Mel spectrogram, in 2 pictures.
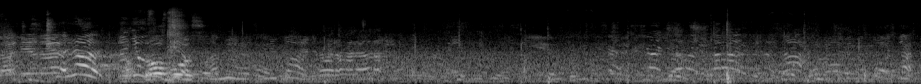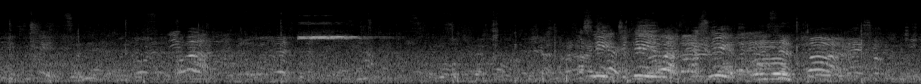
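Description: Men shout to each other across an open pitch outdoors.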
